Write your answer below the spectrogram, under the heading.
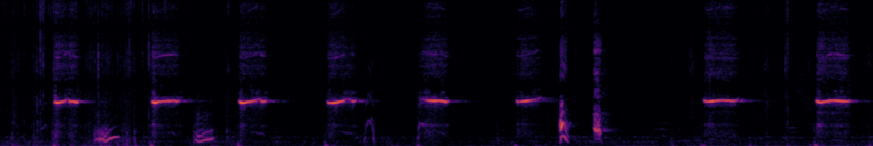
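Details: Partridge (teetar) with a female: short, clear, high whistled notes repeated about once per second, some dropping slightly at the end, mixed with lower harsh squawky notes between them.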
